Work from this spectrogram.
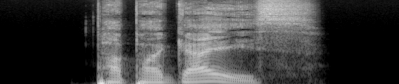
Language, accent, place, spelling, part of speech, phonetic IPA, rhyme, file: German, Germany, Berlin, Papageis, noun, [papaˈɡaɪ̯s], -aɪ̯s, De-Papageis.ogg
- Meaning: genitive singular of Papagei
